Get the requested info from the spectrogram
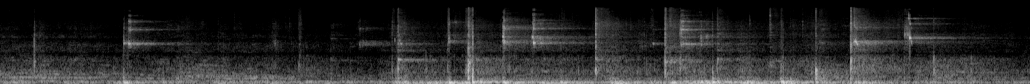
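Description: Badminton rally: rackets striking the shuttlecock in a quick run of sharp hits, starting about four seconds in and lasting some five seconds, with short squeaks of court shoes on the sports-hall floor, in a reverberant hall.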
